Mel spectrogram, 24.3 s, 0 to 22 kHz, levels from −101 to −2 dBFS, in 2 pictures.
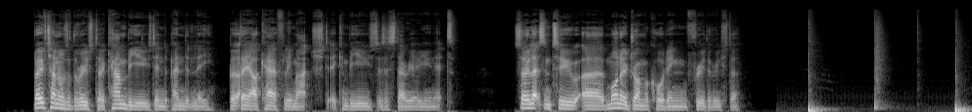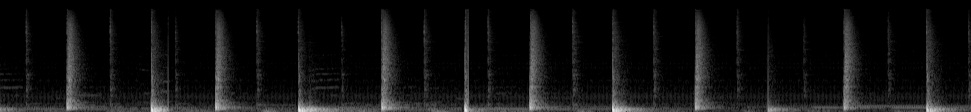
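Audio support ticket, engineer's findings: Skips at 2.99, 6.75, 10.50, 14.25, 17.99, 21.74 s, each about a third of a second lost with no gap: likely audio missing between chunks in 4 s blocks. Strictly periodic, unlike random dropouts.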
